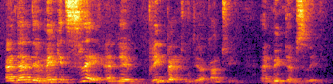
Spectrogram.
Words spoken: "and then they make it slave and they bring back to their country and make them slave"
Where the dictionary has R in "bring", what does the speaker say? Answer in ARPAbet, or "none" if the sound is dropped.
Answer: R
